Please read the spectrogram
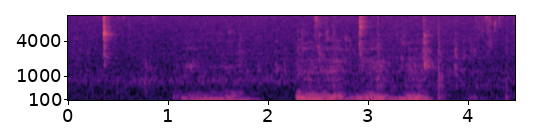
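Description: A man's low, wordless humming: one longer falling hum, then a run of short falling hums. A sharp click comes just after the start.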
